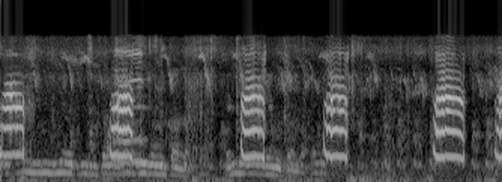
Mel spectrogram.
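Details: Kitten calling in search of its mother: loud, high, wavering meows repeated about every one to one and a half seconds, some falling in pitch, with a lower murmuring voice between calls.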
